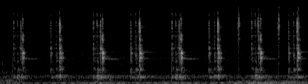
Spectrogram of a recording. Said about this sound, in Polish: Jeden zegar w sypialni, drugi w kuchni, trzeci w salonie, czwarty w korytarzu, piąty na ręce.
